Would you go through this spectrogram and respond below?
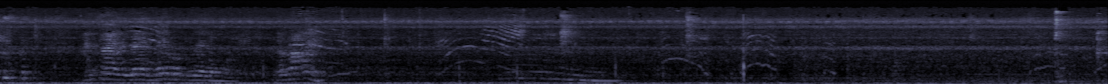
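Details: Kittens meowing: a scatter of short arched calls that rise and fall, some with layered overtones and a few overlapping, mixed with people talking over a steady low hum.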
